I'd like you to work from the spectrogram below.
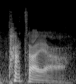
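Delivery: PATTAYA as pat-eye-YAH, long open final syllable; pronunciation one. Shown as a demonstration. Vlogger repeating the preferred way, Pattaya as pat-eye-YAH. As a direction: say Pattaya with TIE in the middle and a drawn-out YAH. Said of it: "this is pronunciation one".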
